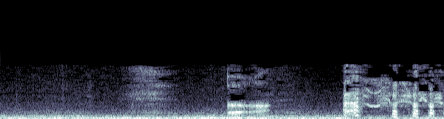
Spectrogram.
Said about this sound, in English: Can you belch? Can you belch like burp? Can you burp?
